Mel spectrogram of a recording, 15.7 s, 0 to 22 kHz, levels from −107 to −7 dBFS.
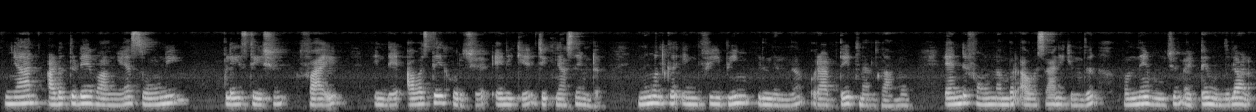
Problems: low volume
